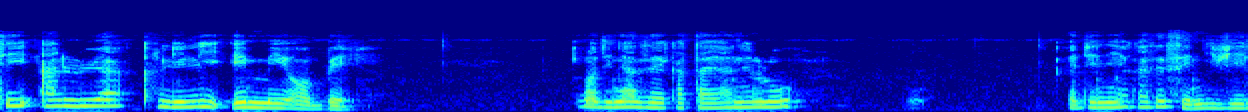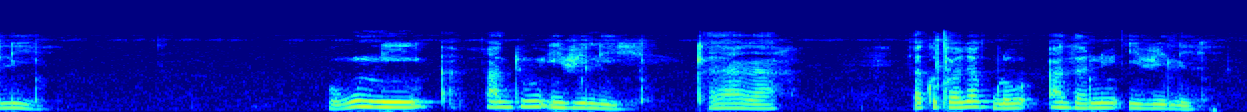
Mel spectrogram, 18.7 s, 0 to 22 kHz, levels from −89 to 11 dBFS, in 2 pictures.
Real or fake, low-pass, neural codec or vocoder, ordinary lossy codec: real; 7.2 kHz; none; MP3, 48 kbps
